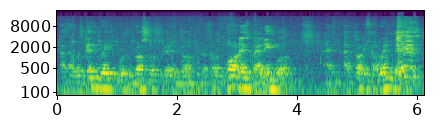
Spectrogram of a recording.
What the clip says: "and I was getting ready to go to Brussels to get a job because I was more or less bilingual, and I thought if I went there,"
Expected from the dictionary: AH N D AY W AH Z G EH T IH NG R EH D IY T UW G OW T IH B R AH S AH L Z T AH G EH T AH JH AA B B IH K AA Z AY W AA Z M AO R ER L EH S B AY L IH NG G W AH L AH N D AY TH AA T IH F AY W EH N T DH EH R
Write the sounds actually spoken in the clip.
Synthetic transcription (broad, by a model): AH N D AY W AH Z G EH T IH NG W EH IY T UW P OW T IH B R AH S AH L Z T AH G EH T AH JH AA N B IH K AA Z AY W AA Z M AO R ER L EH S B AY L IH NG G W AH L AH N AY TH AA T IH F AY W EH N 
